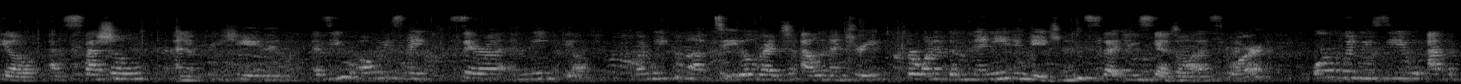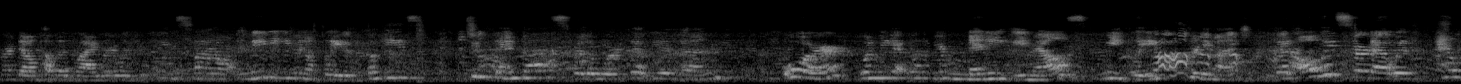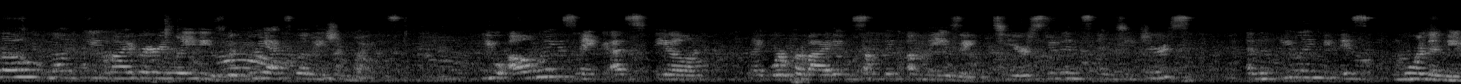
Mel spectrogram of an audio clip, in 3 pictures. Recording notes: Listen to folks at our Open Book Festival. Interviews me at the Deming Library.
